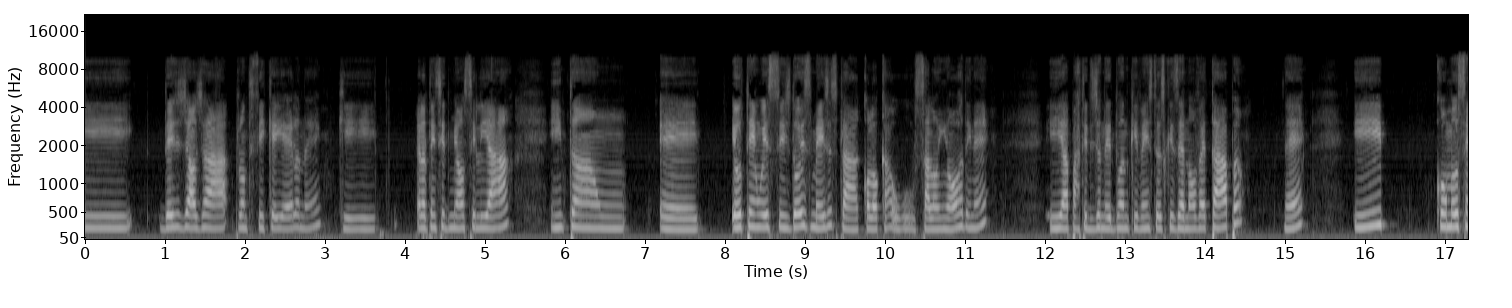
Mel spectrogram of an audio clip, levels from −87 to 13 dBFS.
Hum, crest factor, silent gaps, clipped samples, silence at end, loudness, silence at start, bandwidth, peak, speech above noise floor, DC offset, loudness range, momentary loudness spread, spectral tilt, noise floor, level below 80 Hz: none; 20 dB; none; under 0.1%; 0 s; -25 LUFS; 0 s; 11 kHz; -6 dBFS; 28 dB; under 0.1%; 4 LU; 13 LU; -5.5 dB/octave; -52 dBFS; -44 dBFS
